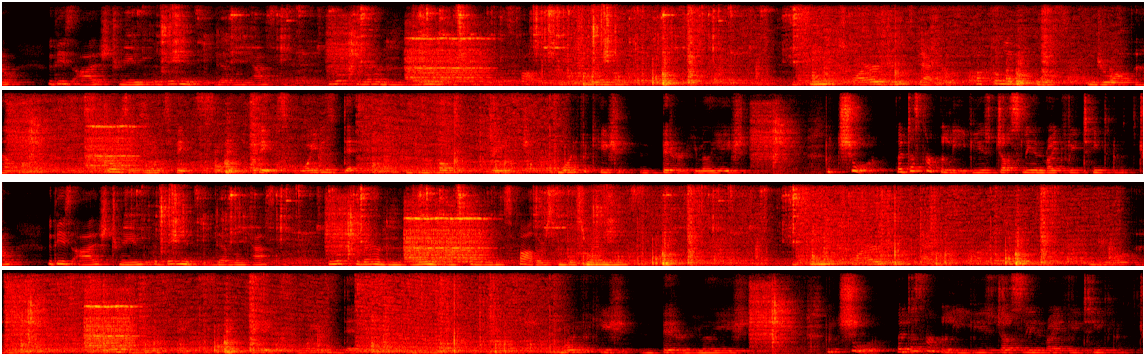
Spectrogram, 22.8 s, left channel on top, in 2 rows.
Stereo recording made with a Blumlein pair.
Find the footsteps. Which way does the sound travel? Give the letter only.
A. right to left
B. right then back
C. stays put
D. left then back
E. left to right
B.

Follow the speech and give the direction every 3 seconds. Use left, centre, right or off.
right, right, centre, left, left, left, left, left.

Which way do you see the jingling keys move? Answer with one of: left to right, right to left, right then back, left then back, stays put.
left then back.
